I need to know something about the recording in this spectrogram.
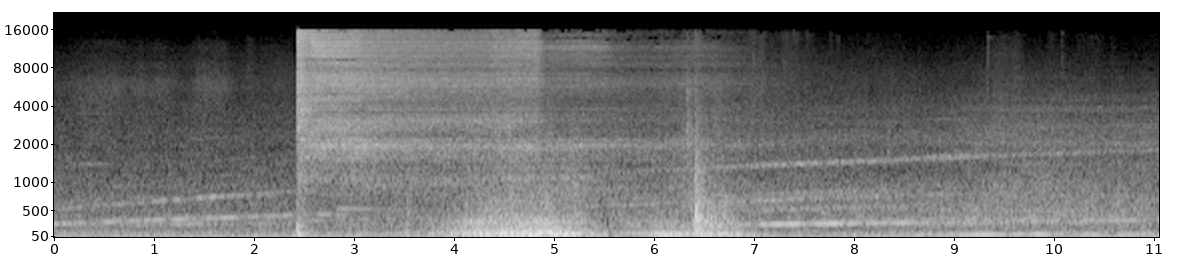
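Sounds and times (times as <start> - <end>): loud rushing hiss: 2.4 - 6.3
heavy rumble: 3.3 - 7.1.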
